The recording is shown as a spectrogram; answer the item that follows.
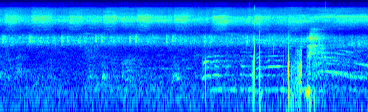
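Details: Insects calling in a steady high-pitched chorus with a faint pulsing shimmer, then sharp clicks and a few short tonal notes near the end.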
